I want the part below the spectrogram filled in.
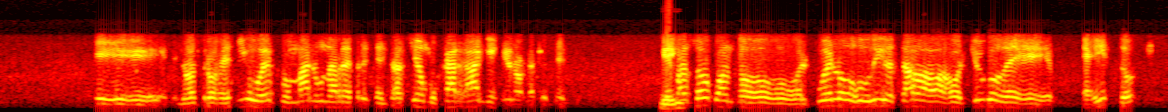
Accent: Cuba; Indiana. Dios bendiga al colectivo de Radio Martín, a todos los hermanos que luchan por la libertad de Cuba y a mi pueblo cubano.

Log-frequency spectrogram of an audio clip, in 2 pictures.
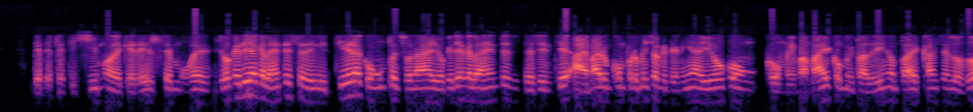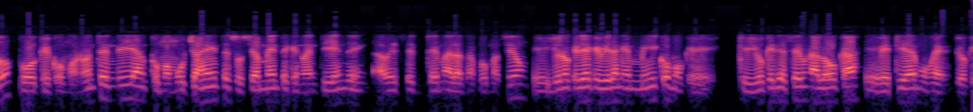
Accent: Havana, Cuba; De la mismísima Habana, viví. Nací en El Vedado. Ajá. Yo nací en El Vedado. Y de ahí me fui a Guanabacoa. A Guanabacoa, a Luyanó. De Luyanó ya, centro a Habana.

